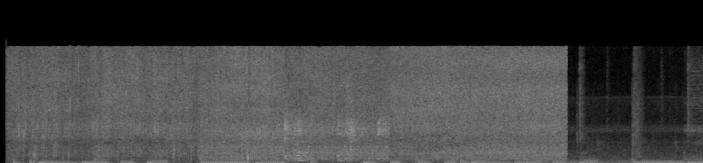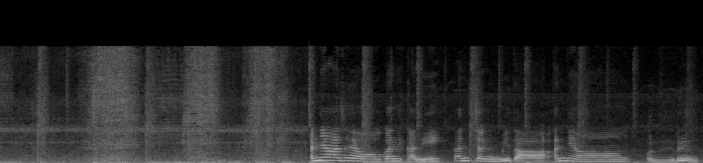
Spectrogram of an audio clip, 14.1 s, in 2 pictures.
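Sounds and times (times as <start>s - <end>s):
meat sizzling on a griddle: 0.1s - 5.7s
background music with bass line: 4.0s - 13.6s.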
